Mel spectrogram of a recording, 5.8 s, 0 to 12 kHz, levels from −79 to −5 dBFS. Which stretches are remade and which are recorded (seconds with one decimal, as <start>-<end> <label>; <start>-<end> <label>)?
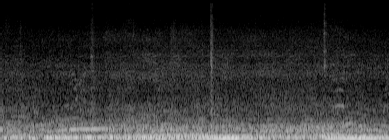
0.0-0.6 remade; 0.6-1.2 recorded; 1.2-4.7 remade; 4.7-5.8 recorded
